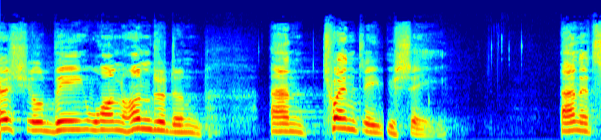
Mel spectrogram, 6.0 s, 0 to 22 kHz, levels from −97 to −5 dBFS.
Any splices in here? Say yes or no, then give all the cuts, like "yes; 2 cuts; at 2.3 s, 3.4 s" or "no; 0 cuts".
yes; 1 cut; at 3.8 s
